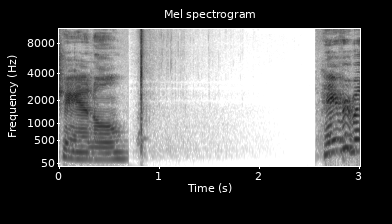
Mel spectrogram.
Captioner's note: logo thuds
